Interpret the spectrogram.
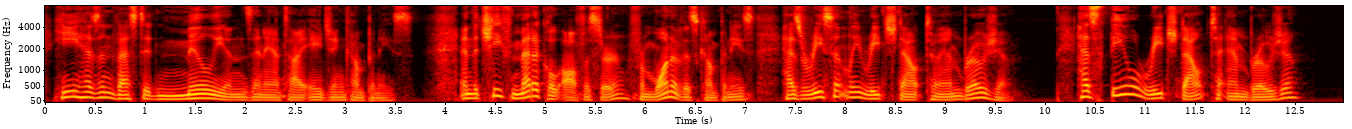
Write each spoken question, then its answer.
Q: Has Thiel reached out to Ambrosia?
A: No, Thiel hasn't reached out to Ambrosia.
